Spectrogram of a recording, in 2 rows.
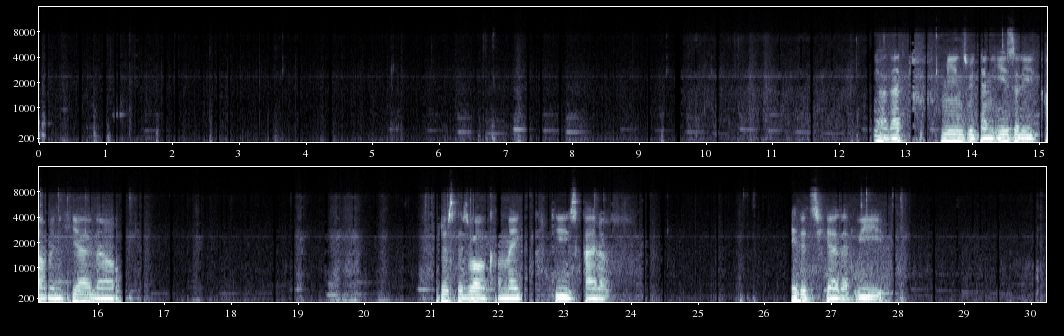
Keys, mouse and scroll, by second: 7.9-9.6 middle drag, 9.9 scroll, 10.4-12.5 middle drag, 11.8 scroll, 12.3 Tab, 12.5 click, 13.0 Tab, 13.4-14.6 shift+middle drag, 13.7-14.6 scroll up 2, 14.6-15.6 drag, 15.6 shift+z, 16.0-24.3 middle drag, 16.6 shift+z, 17.6 g, 23.9 z, 24.3 click, 24.6-30.2 middle drag, 25.9 shift+z, 27.6 click, 28.0 shift+z.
